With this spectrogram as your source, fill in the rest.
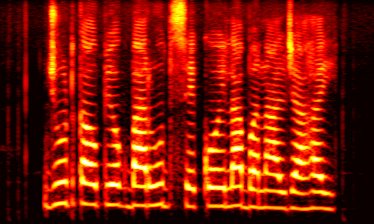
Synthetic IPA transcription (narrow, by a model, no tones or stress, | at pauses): d͡ʒuːʈkaʊpjoːɡbaːɾud̪sekoːjlabənaːld͡ʒaɦəj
